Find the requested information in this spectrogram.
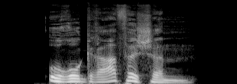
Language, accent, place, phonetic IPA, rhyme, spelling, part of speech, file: German, Germany, Berlin, [oʁoˈɡʁaːfɪʃm̩], -aːfɪʃm̩, orographischem, adjective, De-orographischem.ogg
- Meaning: strong dative masculine/neuter singular of orographisch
